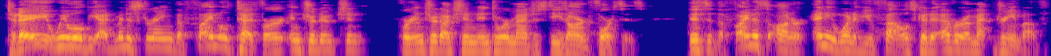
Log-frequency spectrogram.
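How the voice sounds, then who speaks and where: A man voicing a gruff, patriotic pony drill instructor who barks military speeches in a harsh voice. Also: on the high side, expressive, brisk, pitched above the performer's own voice, exaggerated voice. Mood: stern, rousing. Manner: loud, declamatory military speechifying. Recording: dull lo-fi home recording.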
